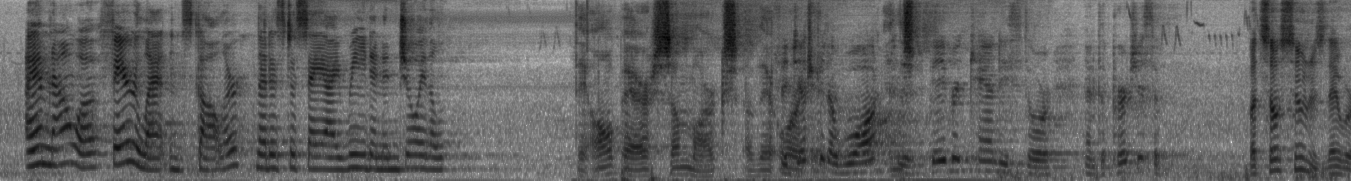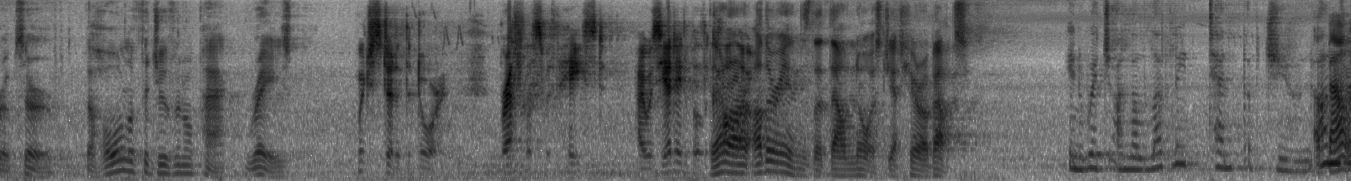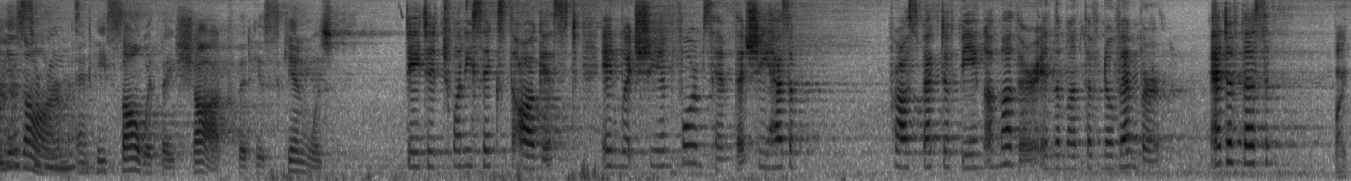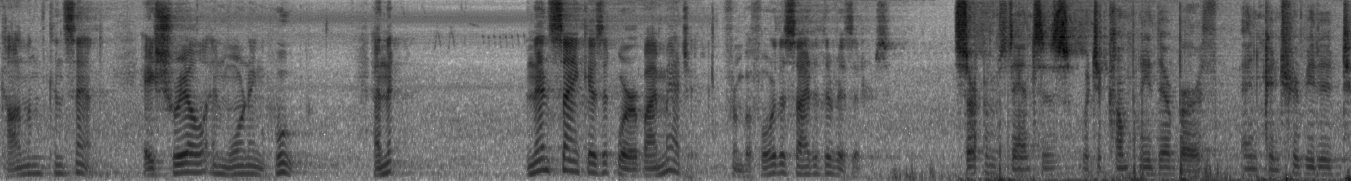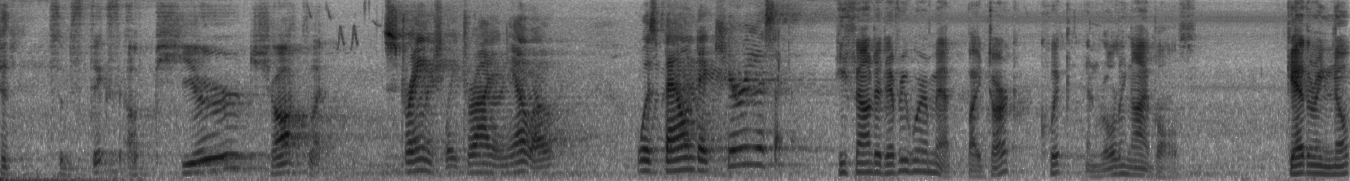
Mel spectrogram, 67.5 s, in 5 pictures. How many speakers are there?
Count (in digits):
9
